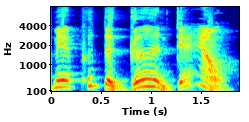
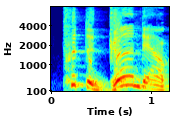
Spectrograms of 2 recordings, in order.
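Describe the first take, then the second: First: High, slow, deliberate order; firm slow command. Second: High, rushed frightened plea; panicked plea. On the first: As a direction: spell it out slowly and firmly. Firm repeated demand to robber. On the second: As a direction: beg him to drop it in a panic. Pleading with robber at gunpoint. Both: Retold or imitated.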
